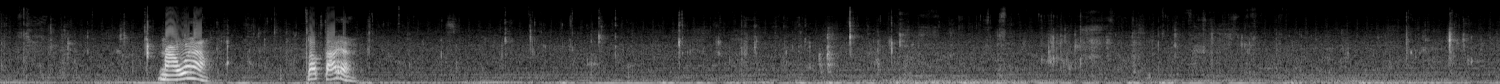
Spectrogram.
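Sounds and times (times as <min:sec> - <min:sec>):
low steady hum: 0:00.0 - 0:15.0
crunching fried chicken: 0:03.6 - 0:15.0.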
